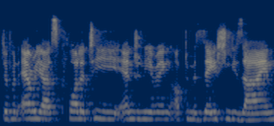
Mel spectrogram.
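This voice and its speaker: A woman speaks in a German accent at a moderate pace. Her pitch sits fairly high. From Germany. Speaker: packaging education director. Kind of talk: podcast interview.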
